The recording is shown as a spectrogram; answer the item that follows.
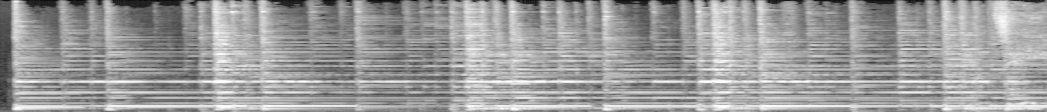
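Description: Solo acoustic guitar with a capo, strummed chords of a song intro starting suddenly, with sharp accented strums about once a second over ringing chords.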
